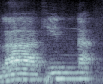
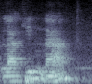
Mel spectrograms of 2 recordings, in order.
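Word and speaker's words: لٰكِنَّ: Bagus, la-nya wajib dipanjangkan. Lakinna. Jangan dibaca lakinna khata. La-nya dibaca panjang walaupun tidak ada alif.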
